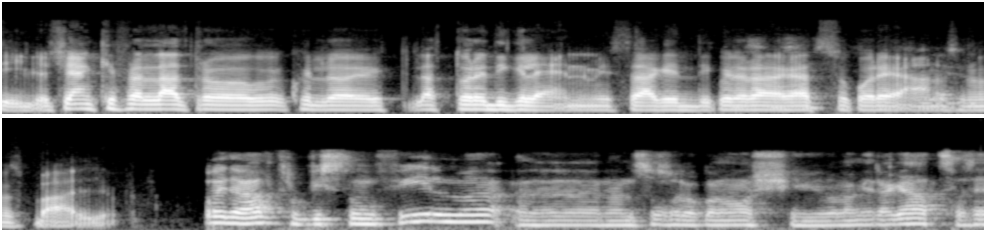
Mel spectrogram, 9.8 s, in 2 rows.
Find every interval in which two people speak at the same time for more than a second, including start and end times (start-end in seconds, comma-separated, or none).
3.6-4.8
